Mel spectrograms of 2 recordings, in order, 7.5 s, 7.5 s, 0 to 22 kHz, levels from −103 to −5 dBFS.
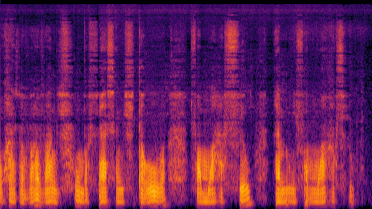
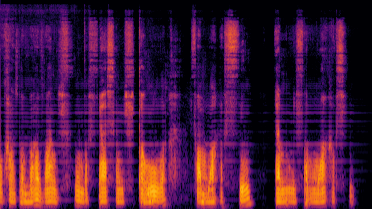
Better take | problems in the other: first | noise reduction (neural mask model DeepFilterNet 3)

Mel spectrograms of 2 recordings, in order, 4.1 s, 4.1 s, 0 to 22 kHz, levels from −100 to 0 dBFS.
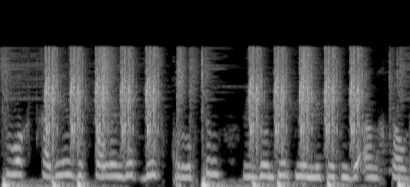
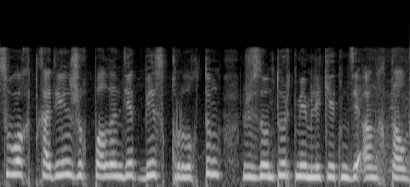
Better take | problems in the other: second | noise reduction (classical method Wiener filter)

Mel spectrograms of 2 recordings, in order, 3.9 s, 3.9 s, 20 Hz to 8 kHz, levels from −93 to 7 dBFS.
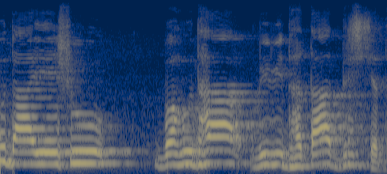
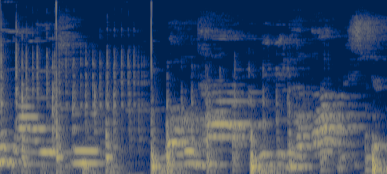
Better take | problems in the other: first | noise reduction (classical method WPE with log-MMSE)

